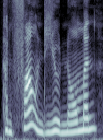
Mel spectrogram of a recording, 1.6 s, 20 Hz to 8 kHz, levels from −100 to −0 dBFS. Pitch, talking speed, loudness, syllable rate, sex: 230 Hz, 115 wpm, -16 LUFS, 3.6 syllables/s, female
